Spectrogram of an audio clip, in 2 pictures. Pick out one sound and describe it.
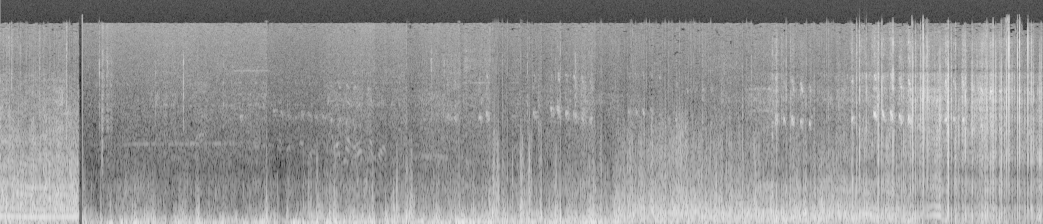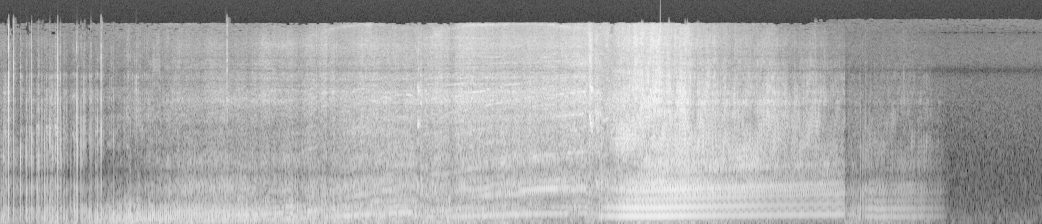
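A rally car engine roars at high revs, rising and falling as it shifts gears.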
